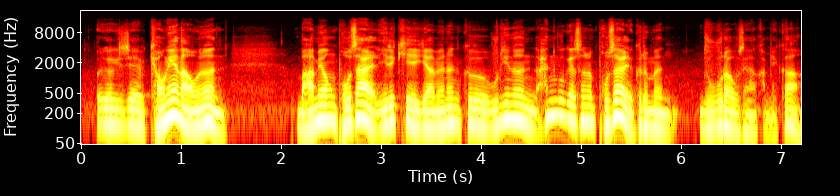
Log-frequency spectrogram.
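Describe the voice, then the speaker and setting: In a very clean recording with a silent background, a man with a medium pitch and a dark, mellow tone speaks at a fairly quick pace using lively intonation. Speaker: Buddhist monk radio host. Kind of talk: casual chat on Buddhist scripture. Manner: hesitant, many fillers.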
